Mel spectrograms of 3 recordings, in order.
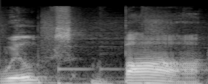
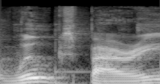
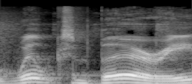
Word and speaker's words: Wilkes-Barre: true and that's because the locals very definitively pronounce it one of several ways so you've got a wilkes-barre apparently or wilkes-barre or wilkes-barre but not wilkes-barre tell me in the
